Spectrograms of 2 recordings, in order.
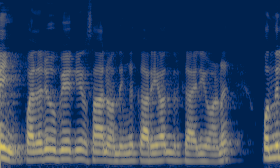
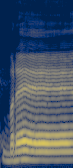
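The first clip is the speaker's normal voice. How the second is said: "ബ്രേ" loud and long-drawn; imitated donkey bray; 8 dB louder, much slower than usual. Shown as a demonstration. Teacher imitating a donkey's cry, loud drawn-out "ബ്രേ". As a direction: stretch the vowel of "ബ്രേ" loudly, like a donkey. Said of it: "കഴുത കരയുന്നത്".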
